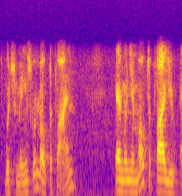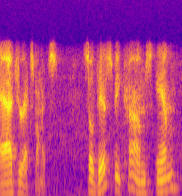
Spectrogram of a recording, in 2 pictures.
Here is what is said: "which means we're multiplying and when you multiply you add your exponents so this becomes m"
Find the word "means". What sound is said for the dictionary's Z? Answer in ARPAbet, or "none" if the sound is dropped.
Z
